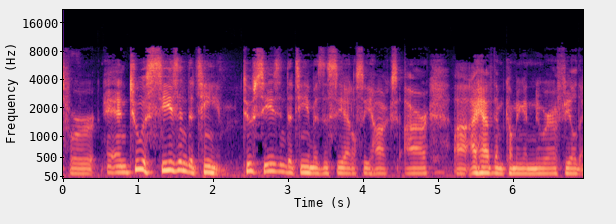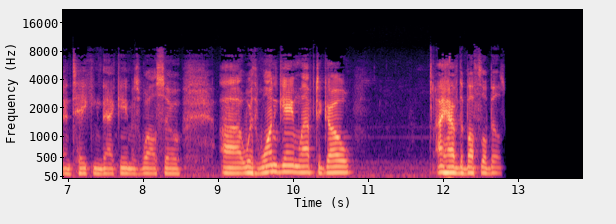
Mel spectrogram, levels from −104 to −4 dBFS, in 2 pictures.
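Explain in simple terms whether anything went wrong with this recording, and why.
Nothing went wrong with this audio; the sound simply fades out smoothly near the end, from around 12.5 s to 12.86 s, the way an editor would finish a recording.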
